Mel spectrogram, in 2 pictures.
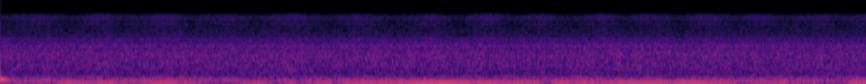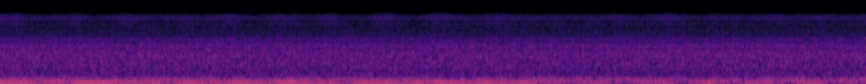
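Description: A steady low mechanical hum with an even hiss behind it, unchanging throughout.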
